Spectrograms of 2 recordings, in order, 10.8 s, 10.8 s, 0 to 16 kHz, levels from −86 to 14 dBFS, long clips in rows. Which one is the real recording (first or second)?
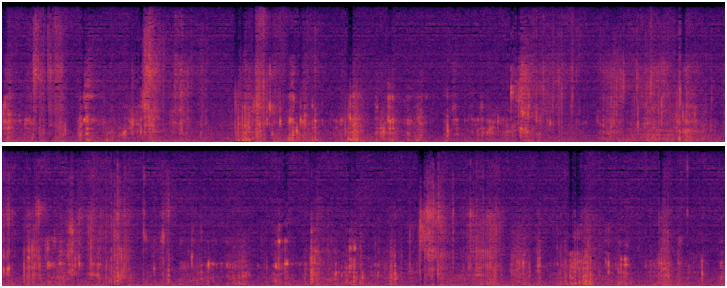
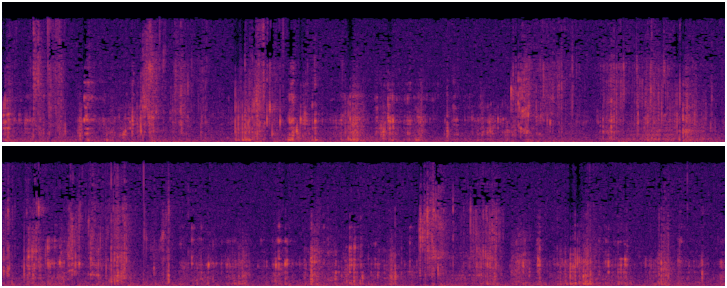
second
